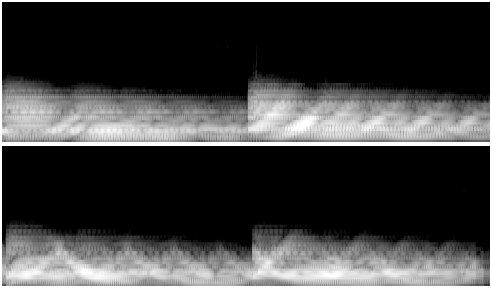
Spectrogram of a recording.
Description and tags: Chords with a phaser effect
panning, phaser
